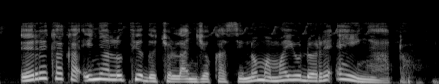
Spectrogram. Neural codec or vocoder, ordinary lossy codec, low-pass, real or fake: none; none; 7.2 kHz; real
